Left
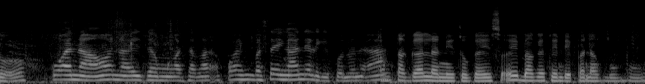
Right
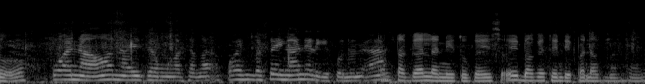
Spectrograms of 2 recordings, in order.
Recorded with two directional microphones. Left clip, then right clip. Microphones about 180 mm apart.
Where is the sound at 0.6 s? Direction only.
55° left (ahead or behind).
